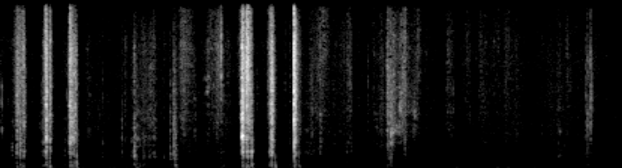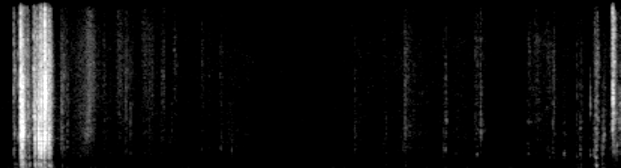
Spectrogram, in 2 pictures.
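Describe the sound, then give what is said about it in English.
Goddess oracle cards being handled and shuffled: scattered light taps and flicks, with one brief louder rustling burst midway, set against near silence. “I'm going to pull a goddess oracle card for us.”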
